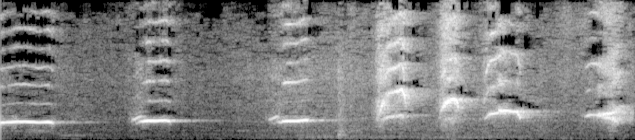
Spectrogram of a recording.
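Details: Greater green leafbird singing, a series of clear whistled notes near one pitch followed by faster buzzy, rising and falling phrases, loud and close.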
